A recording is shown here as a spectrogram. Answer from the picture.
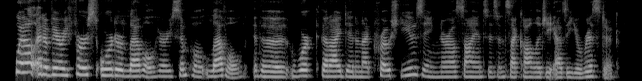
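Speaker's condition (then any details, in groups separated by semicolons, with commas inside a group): No condition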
